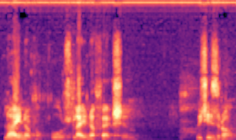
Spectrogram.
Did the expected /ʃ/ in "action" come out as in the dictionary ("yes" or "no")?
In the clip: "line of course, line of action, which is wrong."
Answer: yes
